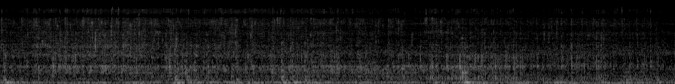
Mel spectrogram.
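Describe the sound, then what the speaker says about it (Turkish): Water goes into a pot of lightly fried tomato paste for tarhana soup, giving a soft, steady sizzling and bubbling hiss that stays low and even for several seconds, with no voices. "Suyunu ekleyeceğim."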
